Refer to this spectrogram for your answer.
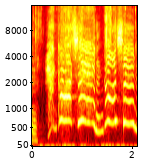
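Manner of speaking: very high, slow, drawn-out pulpit preaching voice. Recalling a preacher met after service, imitating a high preaching voice. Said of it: "his voice was so high".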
